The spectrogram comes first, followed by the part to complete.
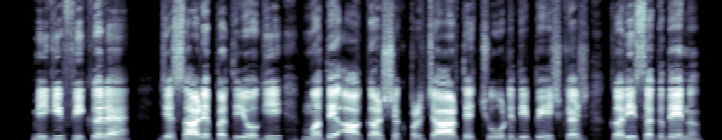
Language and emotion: Dogri, fearful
